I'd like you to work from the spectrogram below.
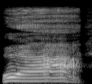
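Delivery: loud, drawn-out roar; acted cry of rage; frenzied yell. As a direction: roar while tearing cloth apart. Acting out shredding his shirt.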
